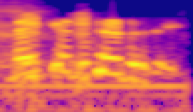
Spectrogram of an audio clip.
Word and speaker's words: Nakedity: There's T's in there. There's T's, not D's. Nakedity.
